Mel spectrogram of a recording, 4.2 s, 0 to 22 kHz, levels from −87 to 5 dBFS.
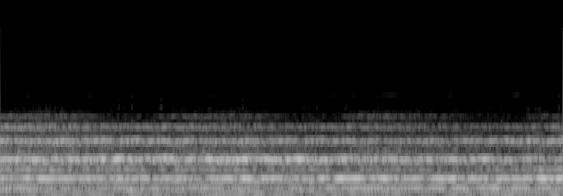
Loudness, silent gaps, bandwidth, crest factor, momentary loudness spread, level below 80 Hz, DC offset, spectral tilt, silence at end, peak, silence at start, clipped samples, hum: -25 LUFS; none; 2.1 kHz; 12 dB; 3 LU; -42 dBFS; under 0.1%; -13.5 dB/octave; 0 s; -12 dBFS; 0 s; under 0.1%; none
